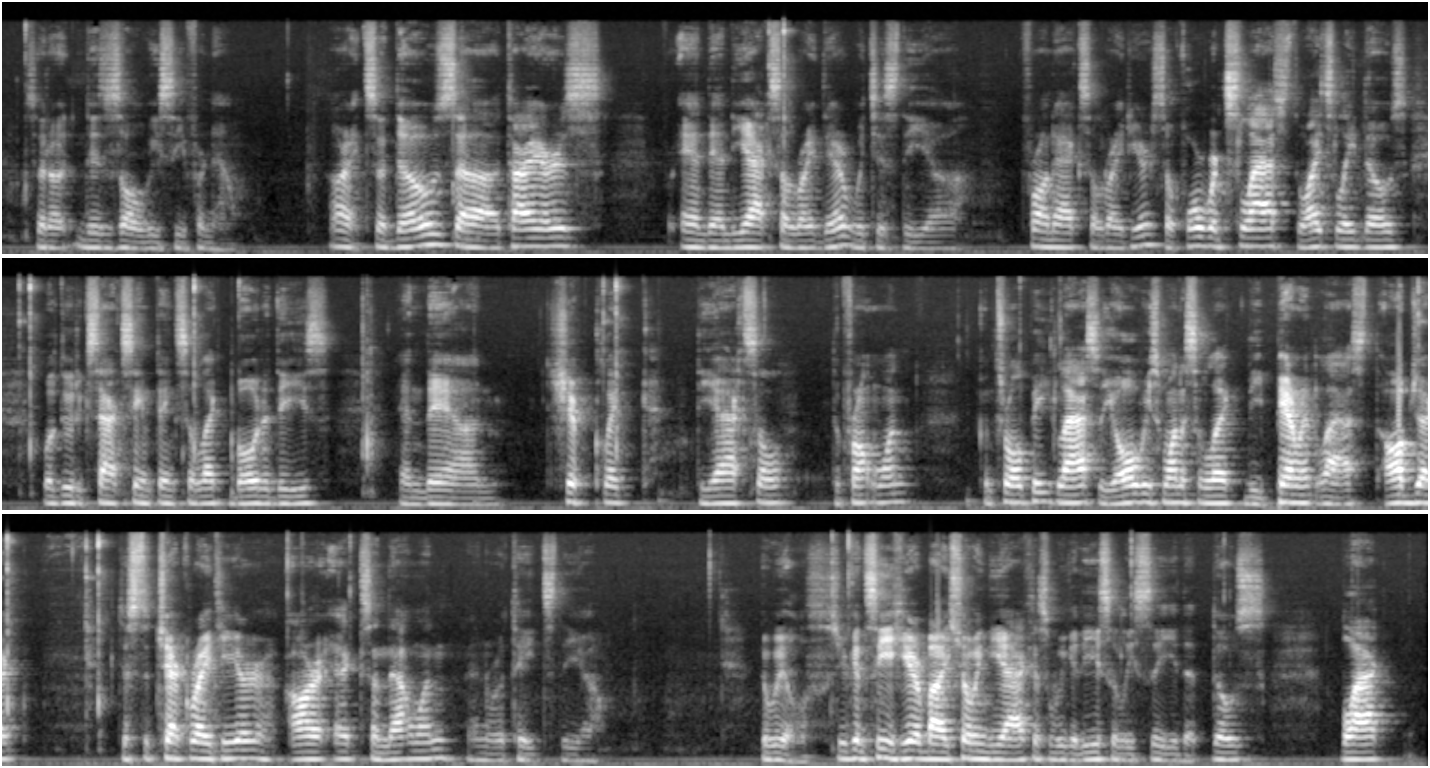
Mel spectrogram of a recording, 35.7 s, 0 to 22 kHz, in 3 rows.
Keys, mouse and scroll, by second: 0.2 middle click, 6.4 shift+click, 10.6 /, 12.0 click, 13.4 shift+click, 13.9 middle click, 16.9 shift+click, 20.4 ctrl+p, 28.2 r, 33.2 r.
